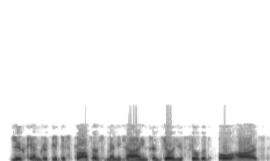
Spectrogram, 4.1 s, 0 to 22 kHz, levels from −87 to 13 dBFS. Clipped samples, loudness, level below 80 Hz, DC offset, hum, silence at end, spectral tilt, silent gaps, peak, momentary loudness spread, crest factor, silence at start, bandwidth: 0.2%; -13 LUFS; -64 dBFS; under 0.1%; none; 0.2 s; -8 dB/octave; none; 0 dBFS; 6 LU; 14 dB; 0.2 s; 5.2 kHz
